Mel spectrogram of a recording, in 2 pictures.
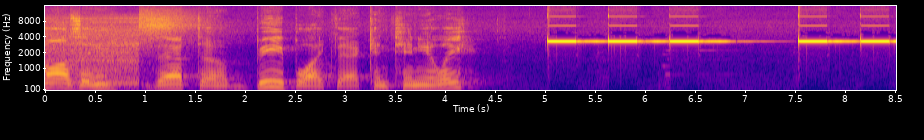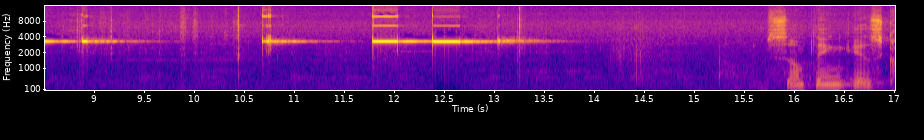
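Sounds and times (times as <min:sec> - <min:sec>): smoke detector beeping: 0:05.0 - 0:09.8, 0:10.7 - 0:13.8.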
